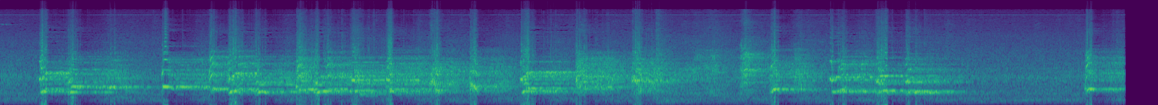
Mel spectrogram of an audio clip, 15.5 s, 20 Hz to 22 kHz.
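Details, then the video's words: On April 21, 2014, several dogs keep up a dense, nearly continuous run of whines, yips and sharp barks with many clattering knocks, easing off near the end before stopping abruptly. "The Barking Lot"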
